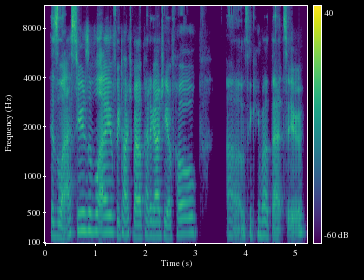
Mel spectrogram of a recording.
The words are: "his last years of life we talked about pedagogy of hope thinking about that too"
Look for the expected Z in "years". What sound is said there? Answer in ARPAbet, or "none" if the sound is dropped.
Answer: Z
